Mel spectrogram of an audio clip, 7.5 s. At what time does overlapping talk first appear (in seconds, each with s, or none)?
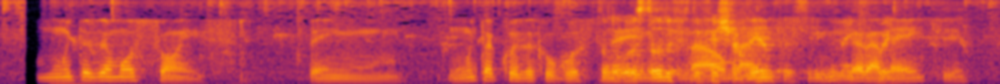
4.5 s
